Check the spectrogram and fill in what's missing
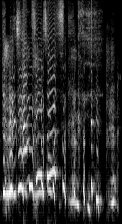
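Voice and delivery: high, giggling retelling; laughing through it. Real, not acted. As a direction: tell it while cracking up.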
